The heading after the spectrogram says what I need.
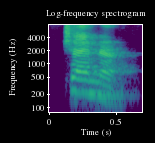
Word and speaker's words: channel: Channel, âm N này người ta phát âm là chữ E, N và L thì không thể đánh trọng âm ở cái chữ đuôi này được. Channel thì thế thôi. Như vậy ở đây là chan, các bạn đóng chữ gì? Âm tiết thứ nhất là đúng.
